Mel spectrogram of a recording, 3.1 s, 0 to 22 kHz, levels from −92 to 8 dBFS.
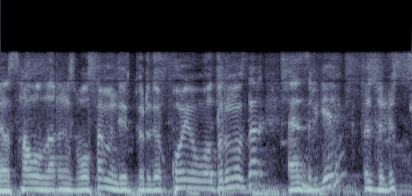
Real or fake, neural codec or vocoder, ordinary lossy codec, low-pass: fake; codec, 44.1 kHz, 7.8 kbps, DAC; none; 7.2 kHz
